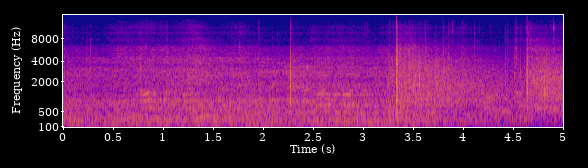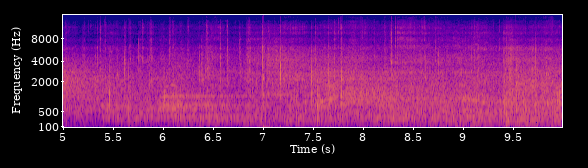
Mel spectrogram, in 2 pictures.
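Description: Hockey sticks clack against a puck on the ice.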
